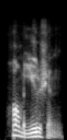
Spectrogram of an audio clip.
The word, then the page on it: homousian: American English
